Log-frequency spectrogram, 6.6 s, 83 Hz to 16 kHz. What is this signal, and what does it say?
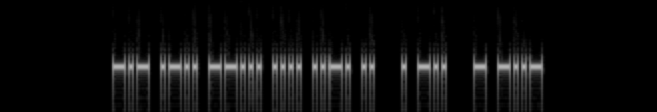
Morse code, heard as a keyed tone, about 31 wpm, 700 Hz. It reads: KL7HFI ED TX
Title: K1USN SST QSO Practice - 30wpm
